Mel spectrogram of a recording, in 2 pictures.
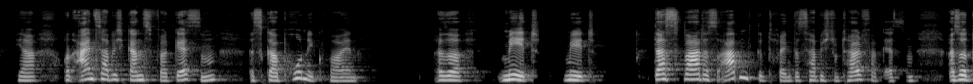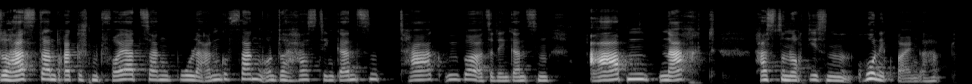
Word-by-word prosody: Ja, 180 -1 -2 0.2
und 210 - -4
eins 245 +1 +5
habe 230 -2 +1
ich 225 0 -5
ganz 200 0 +3
vergessen, 205 +2 -2 0.3
es 190 - -5
gab 180 -1 +2
Honigwein. 170 - -2 0.7
Also 200 -1 +2 0.4
Met 205 -1 +4 0.2
Met. 195 -2 +1 0.6
Das 235 0 +4
war 235 0 +10
das 220 -3 -3
Abendgetränk, 195 - +1
das 180 +2 -8
habe 190 0 -3
ich 190 - -8
total 190 +4 0
vergessen. 175 -3 -12 0.3
Also, 210 +2 +5
du 210 -1 +2
hast 225 +3 +4
dann 230 -1 +3
praktisch 215 -1 -2
mit 205 -1 -5
Feuerzangenbowle 210 -2 -3
angefangen 230 +1 -3
und 200 +2 -7
du 195 -2 -5
hast 220 0 -8
den 195 -1 -8
ganzen 215 +4 -5 0.2
Tag 215 +3 -2
über, 225 +1 -5
also 180 -3 -4
den 170 0 -6
ganzen 180 +1 -7 0.3
Abend 235 +3 +4
Nacht 195 -1 +2 0.4
hast 210 +1 -3
du - - +1
noch 190 -1 -1
diesen 190 -3 -6
Honigwein 195 - -2
gehabt. 165 +1 -15
205 Hz, 150 wpm, -23 LUFS, 185-220 Hz, 0.7 s, war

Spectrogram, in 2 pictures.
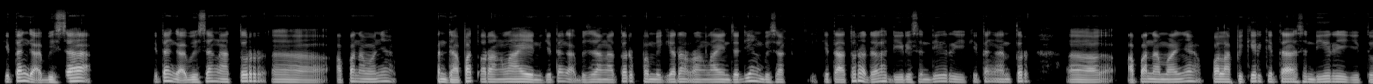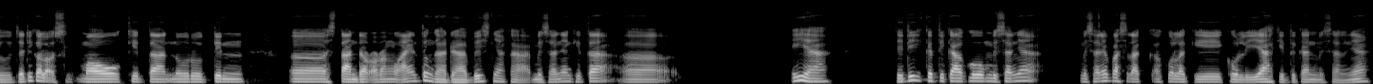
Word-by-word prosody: kita 135 - -2
enggak 165 - +3
bisa 145 +9 +3 0.6
kita - - +1
enggak 100 - +2
bisa 115 +6 +1
ngatur, 150 +6 0
eee, 110 -3 -2
apa 110 +6 -4
namanya, 130 +2 -3 0.4
pendapat 120 +3 +2
orang 120 -1 -1
lain, 125 -2 +3
kita 140 +5 -3
enggak - - -4
bisa 115 +1 -2
ngatur 115 +7 -2
pemikiran 120 0 -1
orang 115 -1 -3
lain. 115 0 0
Jadi 115 +6 -1
yang 150 - -2
bisa 115 0 -3 0.4
kita 110 -1 0
atur 165 +1 +1
adalah 125 +5 0
diri 110 0 -3
sendiri 120 +2 -3
kita 70 - -7
ngatur, - - -3 0.4
eee, 110 -1 -1
apa - - -3
namanya, 120 +4 0
pola 125 -1 +4
pikir 140 +4 -2
kita 125 -3 +1
sendiri 125 0 -1
gitu. 105 0 -4
Jadi 125 +9 +2
kalau - - +5
se 120 - -9
mau 125 -1 +6
kita 125 -1 +2
nurutin, 125 0 +1 0.5
eee, 130 -1 +4
standar 120 -1 +4
orang 120 +2 0
lain 120 +6 +1
tuh 180 - +3
nggak 110 - +4
ada 110 - +4
habisnya, 135 +2 -1
Kak, 115 -4 -3
misalnya 120 +4 -2
kita, 140 +2 +2 0.2
eee 115 -1 -4 1.2
Iya, 140 -7 +4 0.7
jadi 140 +8 +3
ketika 155 -3 +3
aku 150 +1 +3
misalnya 145 +4 -1 0.4
misalnya 140 +5 -1
pas 155 - +3
lag 130 - -1
aku 125 +3 -7
lagi 120 -1 -1
kuliah 120 +2 +3
gitu 110 -1 -5
kan 115 0 -2
misalnya, 105 +1 -4
120 Hz, 155 wpm, -23 LUFS, 115-135 Hz, 1.2 s, mau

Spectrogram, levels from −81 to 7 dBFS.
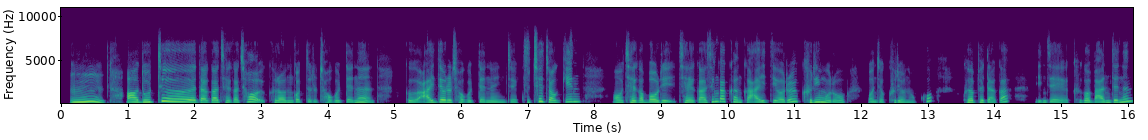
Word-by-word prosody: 음. 255 -1 +6 0.3
아 250 +1 +6
노트에다가 245 - +4
제가 190 -3 -3
처 270 +6 +1
그런 195 -3 -1
것들을 170 -2 -6
적을 165 +4 -5
때는 185 +2 -2 0.5
그 190 -3 -3
아이디어를 220 +5 +3
적을 185 -3 -5
때는 175 -1 -4
인제 165 +1 -7
구체적인 260 +3 0 0.5
어 195 0 -1
제가 200 0 0
머리 185 +2 +1
제가 190 -2 0
생각한 280 -2 0
그 - - -4
아이디어를 190 - 0
그림으로 225 - 0 0.3
먼저 155 -1 -5
그려 180 +2 -5
놓고 240 - -7 0.4
그 225 - 0
옆에다가 220 - -1 0.4
인제 175 -1 -5
그걸 210 -4 -2
만드는 210 - +1
200 Hz, 270 characters per minute, -22 LUFS, 180-245 Hz, 0.5 s, 음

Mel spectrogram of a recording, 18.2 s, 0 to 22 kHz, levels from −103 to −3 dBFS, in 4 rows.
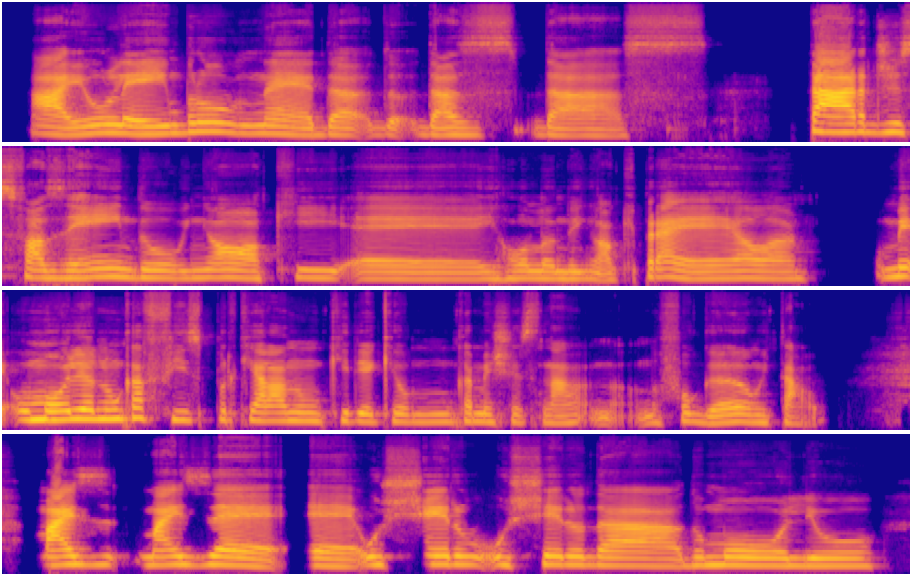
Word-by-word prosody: Ah, 170 -3 +5
eu 180 +4 -1
lembro, 200 +4 +1
né, 185 -4 -1
da 155 0 -4
da 160 - -11
das 160 -1 -4
das 145 - -5 0.5
tardes 220 -1 +8
fazendo 180 0 -1
nhoque, 180 0 -3
eh, 155 -1 -5
enrolando 165 0 -5
nhoque 140 -5 -7
pra 200 0 +2
ela, 165 -1 -2 0.3
o - - -15
me 215 +2 0
o 225 - -1
molho 225 +1 +5
eu 240 - +3
nunca 245 +2 +2
fiz, 220 -5 -7
porque 220 0 -11
ela 200 0 +3
não 200 -1 -4
queria 190 -2 -5
que 180 - -8
eu 180 - -5
nunca 180 +2 -8
mexesse 175 -2 -7
na 160 +2 -5
na 135 +1 -13
no 155 - -12
fogão 175 -1 -4
e - - -9
tal, - - -7 0.6
mas 200 +1 +9 0.3
mas 200 +1 +2
é 190 -6 +3
é 175 -3 0
o 200 - 0
cheiro 210 0 0
o 195 - -4
cheiro 200 0 -1
da 180 -3 +2
do 190 +3 -5
molho, 180 -2 -2
180 Hz, 160 wpm, -22 LUFS, 165-200 Hz, 0.6 s, mas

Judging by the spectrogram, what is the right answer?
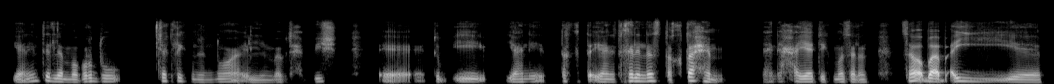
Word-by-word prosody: يعني 135 - -2
أنتِ 165 +3 -7
لمّا 135 -8 +1
برضو 140 +2 -4 0.4
شكلِك 155 -2 -3
من 115 - -10
النوع 115 +4 -5
اللي 100 0 -7
ما 100 - -8
بتحبيش، 140 +1 -6 0.4
آآ، 460 +1 -3
تبقي 260 -1 -4 0.2
يعني 125 +2 -4 0.2
تقت - - -9
يعني 125 -1 +1
تخلّي 160 +5 +3
الناس 160 +2 +2
تقتحم - - +4 0.4
يعني - - -10
حياتِك 130 -2 +1
مثلًا، 120 -2 -2 0.3
سواء - - +8
بقى - - +10
بأي 75 - -1
130 Hz, 135 wpm, -23 LUFS, 110-150 Hz, 0.4 s, بقى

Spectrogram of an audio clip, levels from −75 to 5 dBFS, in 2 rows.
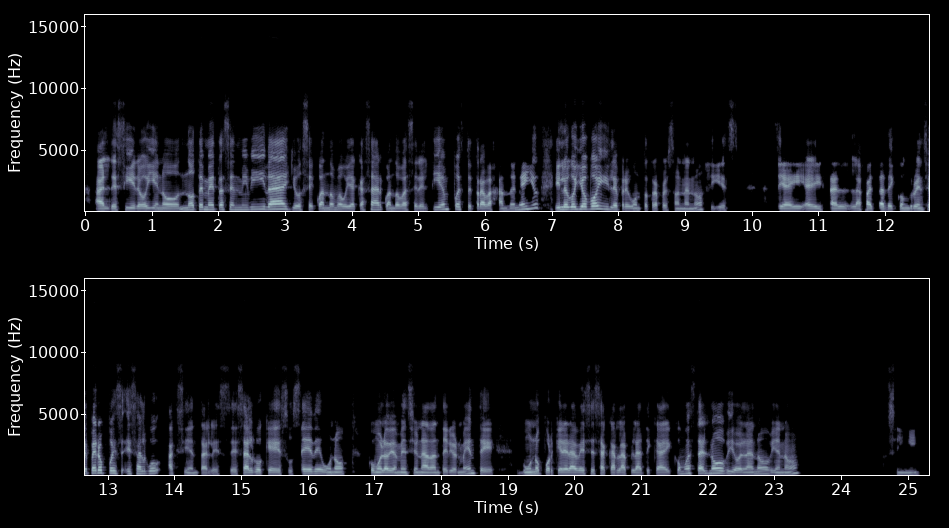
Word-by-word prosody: al 140 0 +5
decir: 150 +2 0
"Oye, 155 +2 0
no 150 0 +1
no 170 +2 -1
te 190 - +3
metas 185 0 +1
en 175 -2 -2
mi 175 0 -6
vida, 205 +3 +5
yo 155 -6 -3
sé 150 0 -6
cuándo 155 +1 -1
me 150 - -2
voy 145 0 -1
a 150 - -1
casar, 180 +5 0
cuándo 145 -1 -1
va 140 - +2
a 140 - -2
ser - - -7
el 145 0 -6
tiempo, 200 +3 -1
estoy 195 -6 -5
trabajando 145 -1 0
en 165 +5 -6
ello, 235 +10 +2 0.2
y 170 - +5
luego 195 +2 +5
yo 215 +1 +4
voy, 230 +3 +5
y - - -4
le 165 -2 +1
pregunto 145 -1 -4
a - - -11
otra 135 - -1
persona, 130 -1 -5
¿no?". 180 +9 -6
Sí 130 0 -7
es 125 +2 -10 0.5
sí, 145 -1 -1
ahí 140 0 +2
ahí 140 0 +2
está 140 -1 +1
la 140 0 -4
falta 155 +1 +2
de 155 -1 -3
congruencia, 150 +3 -1
pero 225 +2 +4
pues 210 -4 0
es 175 +2 -5
algo 185 +2 -2
accidental, 120 -4 -3
es 125 - -11
es 130 +4 -6
algo 150 +3 +3
que 135 -4 +1
sucede, 170 +7 -1
uno, 145 -1 -2 0.3
como 145 0 0
lo 145 - +5
había 140 -2 +3
mencionado 135 -1 0
anteriormente, 135 +8 -1 0.4
uno 145 +3 -1
por 145 -1 -1
querer 140 0 +3
a 145 - +5
veces, 150 +2 -3
sacar 140 0 +1
la 135 -1 +2
plática, 140 -1 -2
y, 130 - -10
¿cómo 170 +7 -4
está 195 0 +2
el 195 - -2
novio? 195 -6 +2
La 140 +1 0
novia, 155 -4 -3
¿no? 170 +12 -5 1.3
Sí. 130 +1 -11
150 Hz, 190 wpm, -24 LUFS, 140-180 Hz, 1.3 s, al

